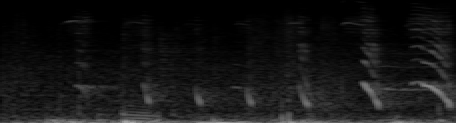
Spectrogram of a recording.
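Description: Puppy whining: a quick run of short, high, falling whimpers that grow louder and longer near the end.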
